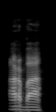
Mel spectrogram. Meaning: araba (a horse- or bullock-drawn cart with two large wheels)
- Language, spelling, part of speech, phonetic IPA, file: Russian, арба, noun, [ɐrˈba], Ru-арба.ogg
